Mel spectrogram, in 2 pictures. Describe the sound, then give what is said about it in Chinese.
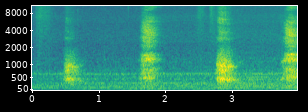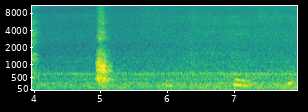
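Chest-breathing demonstration with the diaphragm held still: five short, sharp breath sounds at an even pace, each a brief airy burst, followed by quiet. “再示范一次哦，看好哦，胸式呼吸哦，我横膈膜完全不动哦。”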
